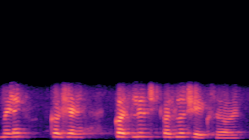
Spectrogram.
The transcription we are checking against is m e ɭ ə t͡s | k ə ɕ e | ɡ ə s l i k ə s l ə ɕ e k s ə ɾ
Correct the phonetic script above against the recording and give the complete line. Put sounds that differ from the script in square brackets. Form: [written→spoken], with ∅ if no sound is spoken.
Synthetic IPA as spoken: m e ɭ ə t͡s | k ə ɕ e | [ɡ→k] ə s l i k ə s l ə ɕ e k s ə ɾ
